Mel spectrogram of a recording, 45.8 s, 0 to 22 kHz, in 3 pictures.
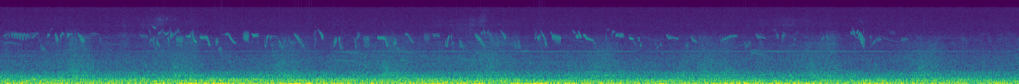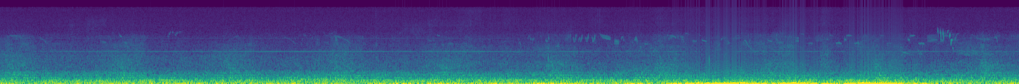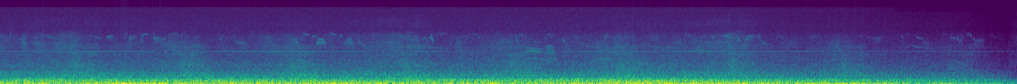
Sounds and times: movement sound of the mills wings 0:00.0 - 0:45.6
motor plane flying across the sky 0:00.0 - 0:45.8
birds chirping 0:00.0 - 0:14.6

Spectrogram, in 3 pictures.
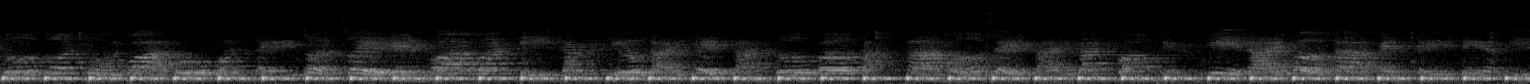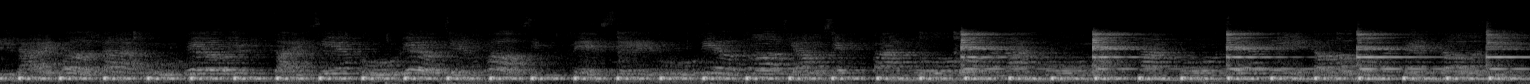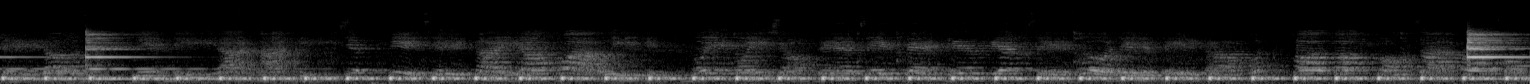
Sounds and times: Chanting 0:00.0 - 0:45.9

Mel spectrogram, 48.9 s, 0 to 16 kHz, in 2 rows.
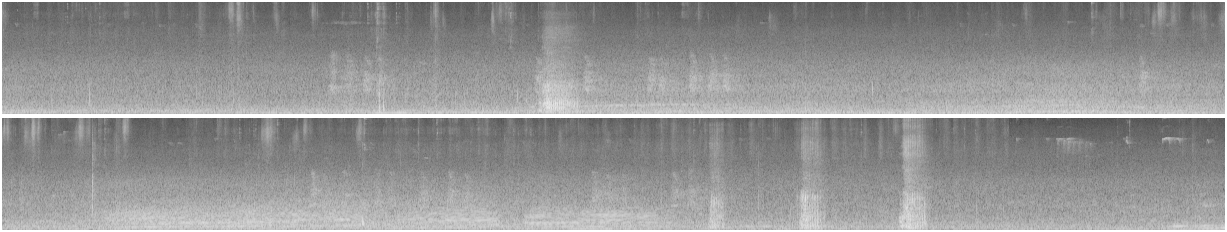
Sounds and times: Horses 0:00.0 - 0:15.0
noisy fblblblbl 0:00.0 - 0:45.6
Horses 0:19.3 - 0:44.7
flies 0:21.5 - 0:44.8

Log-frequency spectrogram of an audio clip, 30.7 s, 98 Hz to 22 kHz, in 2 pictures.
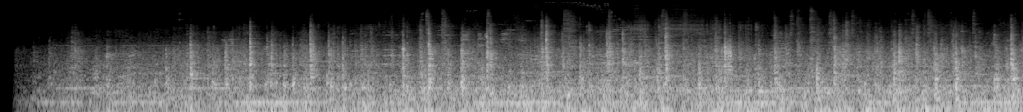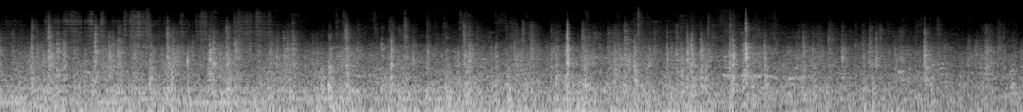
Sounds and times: Old wooden escalator 0:00.2 - 0:30.7

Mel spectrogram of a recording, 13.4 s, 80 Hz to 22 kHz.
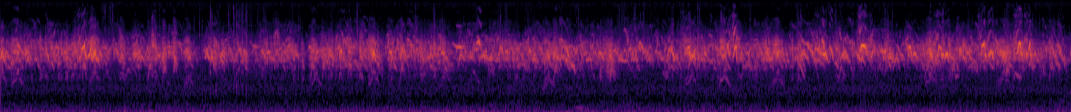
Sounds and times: many sparrows (Hausspatzen) in a bush 0:00.0 - 0:13.3

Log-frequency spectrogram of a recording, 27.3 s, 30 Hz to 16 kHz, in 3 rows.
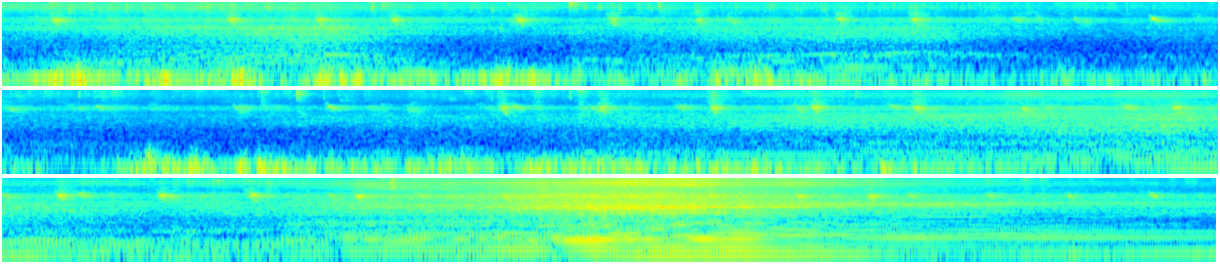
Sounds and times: Birdsong 0:11.6 - 0:27.3
Traffic Sound 0:13.2 - 0:27.3

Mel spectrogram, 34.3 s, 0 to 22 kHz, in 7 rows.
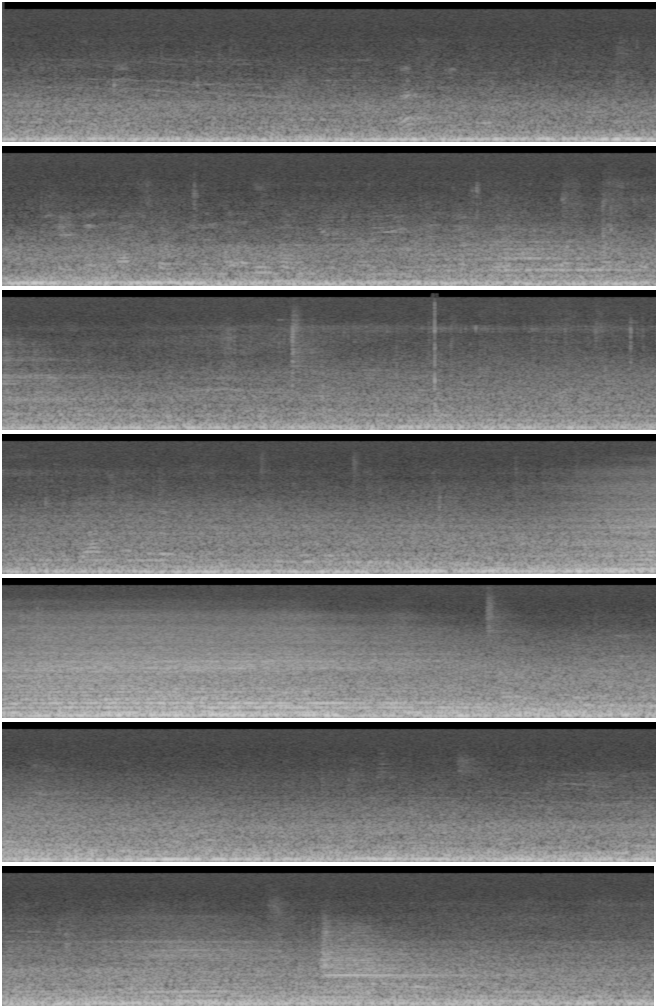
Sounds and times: echo and reflections of street sounds 0:00.0 - 0:34.3
wind 0:00.0 - 0:34.3
church bells 0:30.8 - 0:34.3

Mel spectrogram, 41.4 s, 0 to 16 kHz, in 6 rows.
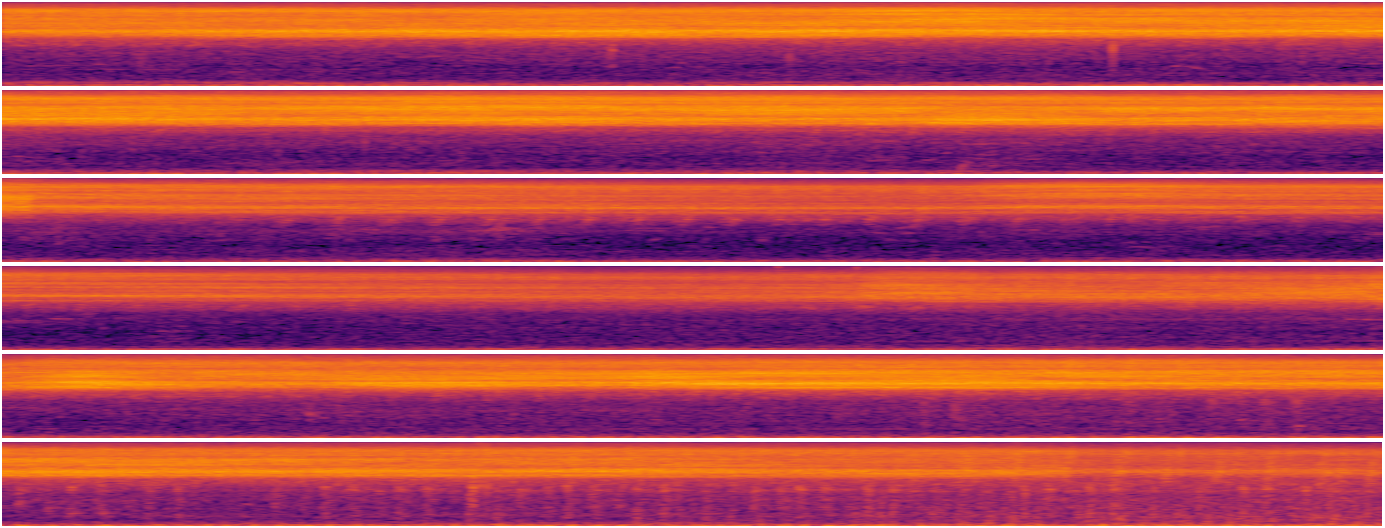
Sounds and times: Cicadas 0:00.0 - 0:41.4
Trains traveling through 0:00.0 - 0:41.4

